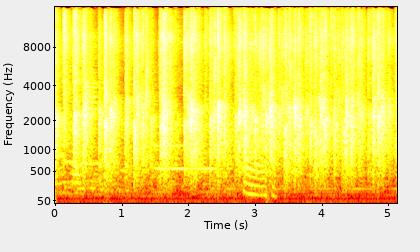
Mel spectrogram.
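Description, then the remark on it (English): An audience applauds steadily for the preacher for about five seconds, a dense, even patter of many hands, with scattered voices and a brief cheer rising over the clapping. “Can we clap for Papa?”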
